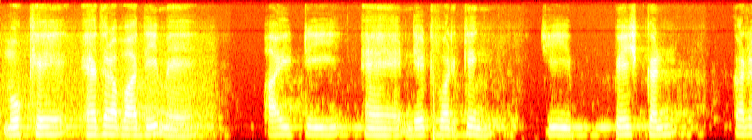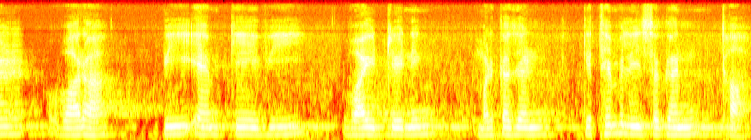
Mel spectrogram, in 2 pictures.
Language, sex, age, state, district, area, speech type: Sindhi, male, 60+, Rajasthan, Ajmer, urban, read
